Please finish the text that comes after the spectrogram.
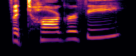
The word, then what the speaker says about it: photography: on the first syllable photography the emphasis is on the second syllable and this adjective here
